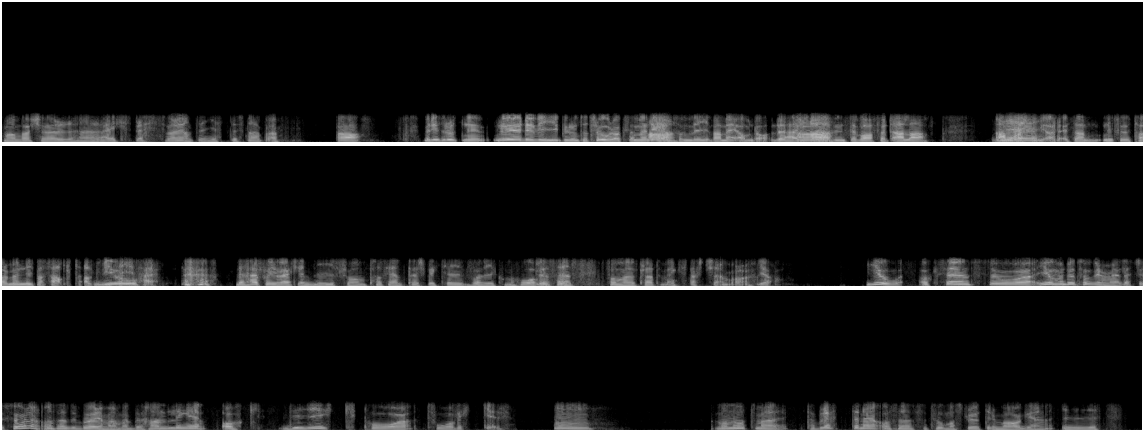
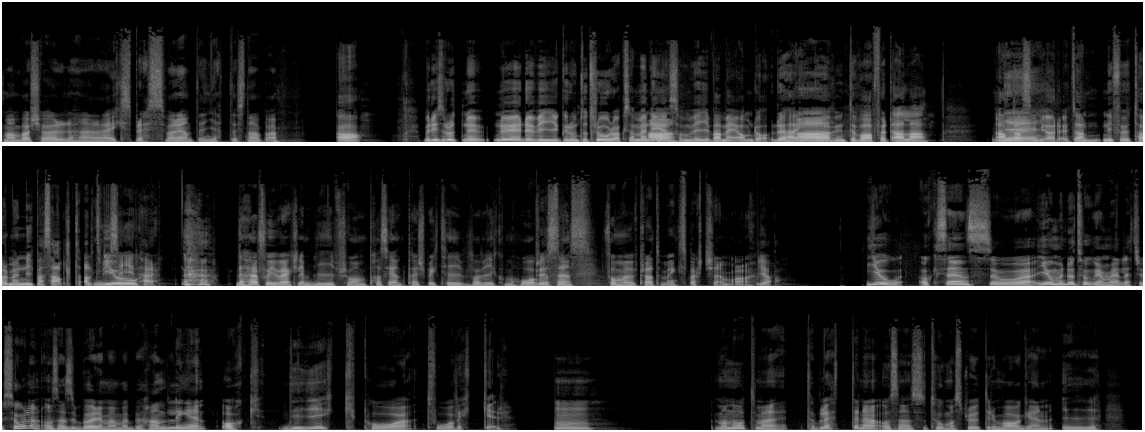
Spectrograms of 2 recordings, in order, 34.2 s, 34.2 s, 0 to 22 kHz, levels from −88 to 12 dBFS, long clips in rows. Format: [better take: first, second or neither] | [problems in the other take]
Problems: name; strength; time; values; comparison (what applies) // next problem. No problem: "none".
second | garbled, watery; badly; nothing above 4 kHz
